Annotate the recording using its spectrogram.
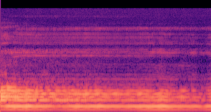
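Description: A man's solo chanted elegy: one long held note at a steady pitch, sung into a microphone, easing off slightly near the end.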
